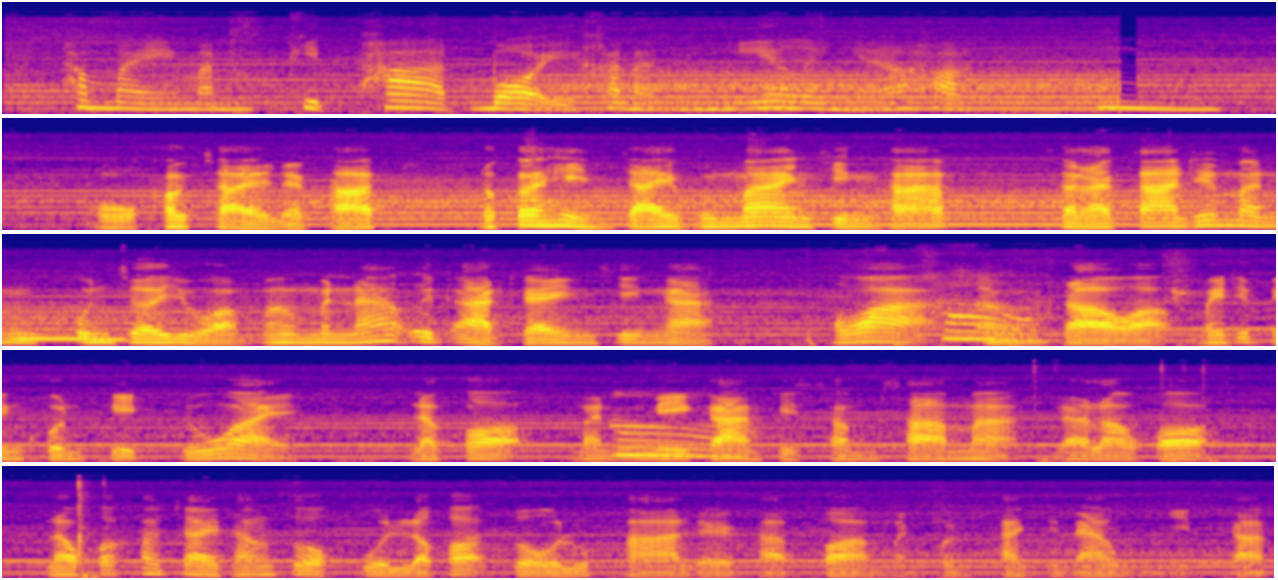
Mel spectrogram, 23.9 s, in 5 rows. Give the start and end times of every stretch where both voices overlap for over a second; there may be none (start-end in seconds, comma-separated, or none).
none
